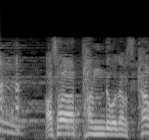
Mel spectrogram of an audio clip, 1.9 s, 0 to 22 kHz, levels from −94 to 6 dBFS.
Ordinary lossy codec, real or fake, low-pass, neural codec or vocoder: none; real; 7.2 kHz; none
